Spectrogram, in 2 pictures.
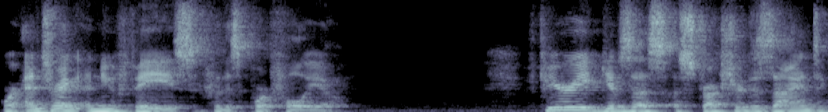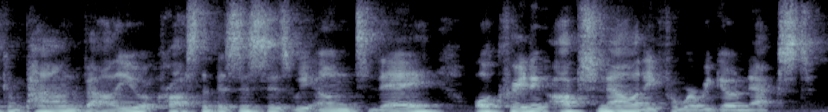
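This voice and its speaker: A man's voice: medium pitch, normal speed. Echoey male chief executive, formal delivery. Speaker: company founder and chief executive. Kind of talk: scripted earnings call remarks. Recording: echoey, roomy sound.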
